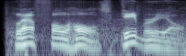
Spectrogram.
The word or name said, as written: Loeffelholz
